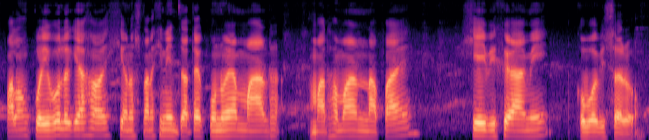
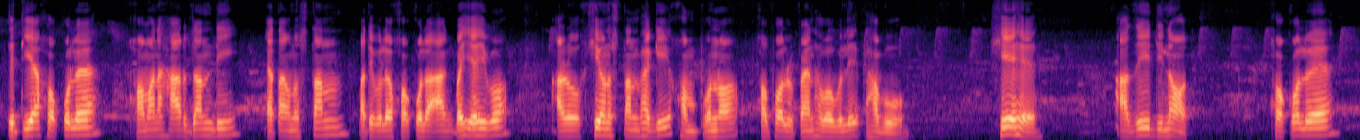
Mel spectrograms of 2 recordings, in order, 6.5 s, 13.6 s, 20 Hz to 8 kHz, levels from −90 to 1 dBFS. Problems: none marked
